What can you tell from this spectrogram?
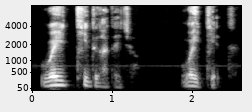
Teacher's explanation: t가 겹치니까. 그래서 이때는 ed에서 모음 e를 살려서 발음합니다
